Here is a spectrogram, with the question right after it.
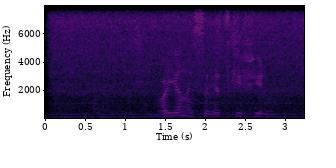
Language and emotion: Russian, neutral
